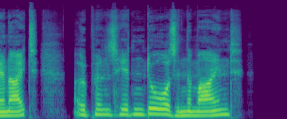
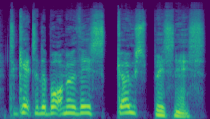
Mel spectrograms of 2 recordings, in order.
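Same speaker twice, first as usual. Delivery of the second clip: higher, quick and eager lad; eager boy Jim; 7 semitones higher, faster than usual. Acted. Servant boy guessing the professor's purpose, quick and eager. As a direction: blurt it out like a keen boy.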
